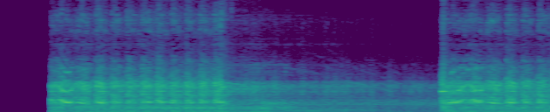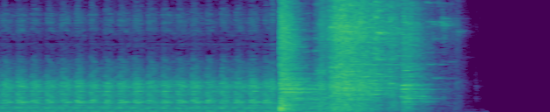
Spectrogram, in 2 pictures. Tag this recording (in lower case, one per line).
car
motor vehicle (road)
engine
vehicle
glass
